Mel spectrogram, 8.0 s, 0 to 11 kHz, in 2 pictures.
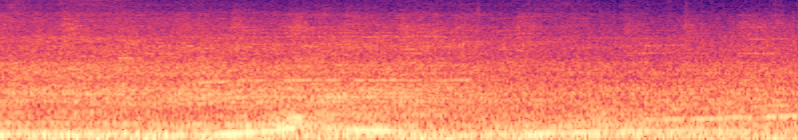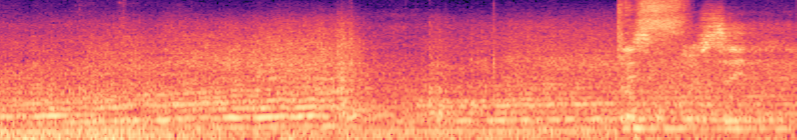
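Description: Race cars at the Le Castellet circuit during the Dix Mille Tours 2023 endurance event, several engines droning and shifting pitch as they pass, loud and continuous, with a close car sweeping by and someone talking over them.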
